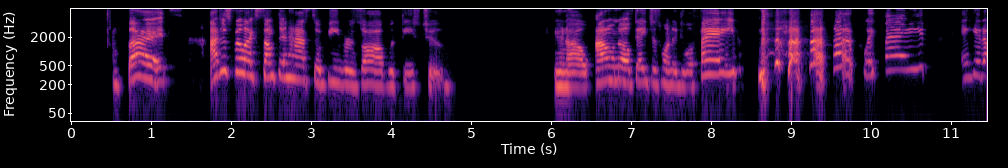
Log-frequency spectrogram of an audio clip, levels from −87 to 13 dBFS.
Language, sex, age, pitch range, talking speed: English, female, 20-39, 200-305 Hz, 155 wpm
